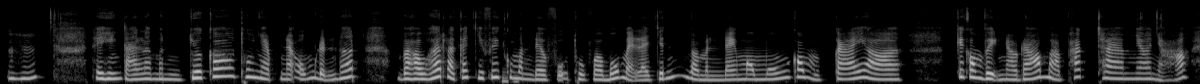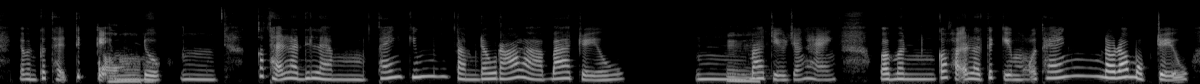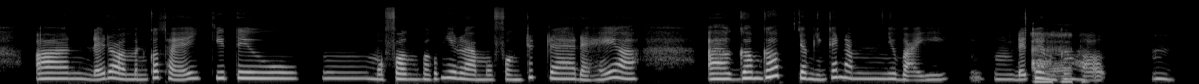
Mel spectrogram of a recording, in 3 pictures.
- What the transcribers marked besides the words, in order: tapping; distorted speech; static; in English: "part-time"; other background noise
- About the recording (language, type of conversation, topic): Vietnamese, advice, Tôi muốn tiết kiệm để mua nhà hoặc căn hộ nhưng không biết nên bắt đầu từ đâu?
- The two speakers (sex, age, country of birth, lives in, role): female, 18-19, Vietnam, Vietnam, user; male, 20-24, Vietnam, Vietnam, advisor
